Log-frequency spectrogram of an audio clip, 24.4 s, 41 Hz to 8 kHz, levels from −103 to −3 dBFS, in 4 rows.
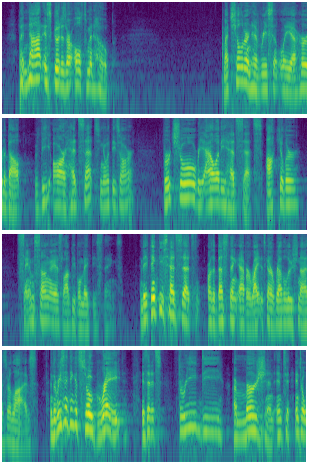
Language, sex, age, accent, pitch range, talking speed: English, male, 40-59, American, 125-175 Hz, 165 wpm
